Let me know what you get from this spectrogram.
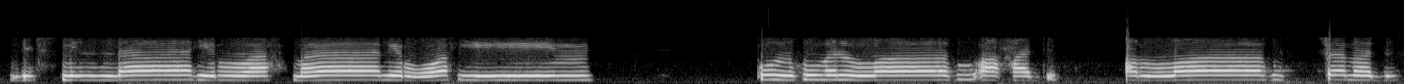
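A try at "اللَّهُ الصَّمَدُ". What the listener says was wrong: صاد حروف مستعلیہ میں سے اس کو موٹا کریں. اللہ الصمد.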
